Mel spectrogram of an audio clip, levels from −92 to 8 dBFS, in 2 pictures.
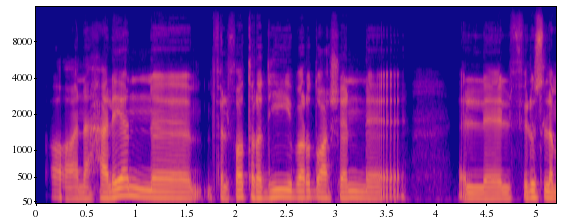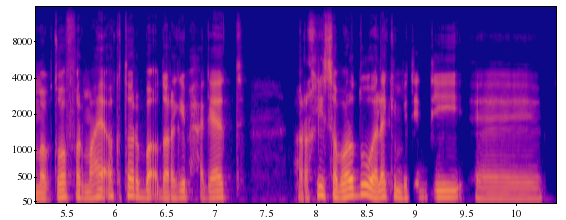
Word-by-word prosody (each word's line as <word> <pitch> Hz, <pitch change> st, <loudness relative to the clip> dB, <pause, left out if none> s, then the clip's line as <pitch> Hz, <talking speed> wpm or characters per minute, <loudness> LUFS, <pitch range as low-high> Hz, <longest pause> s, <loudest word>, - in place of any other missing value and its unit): آه، 110 Hz, -5 st, -4 dB
أنا 105 Hz, 0 st, -3 dB
حاليًا 125 Hz, +9 st, +3 dB, 0.9 s
في -, -, -16 dB
الفترة 125 Hz, +2 st, 0 dB
دي 130 Hz, +3 st, +1 dB
برضو 125 Hz, 0 st, 0 dB
عشان 115 Hz, 0 st, -1 dB, 0.9 s
ال 105 Hz, -1 st, -1 dB
الفلوس 105 Hz, +4 st, -1 dB
لما 110 Hz, -2 st, +2 dB
بتوفر 130 Hz, +4 st, 0 dB
معايا 135 Hz, +5 st, +1 dB
أكتر، 150 Hz, 0 st, 0 dB
باقدر 115 Hz, -2 st, 0 dB
أجيب 125 Hz, +3 st, -2 dB
حاجات 125 Hz, +3 st, -1 dB, 0.6 s
رخيصة 150 Hz, -6 st, +1 dB
برضو، 155 Hz, +8 st, +5 dB
ولكن 130 Hz, 0 st, +2 dB
بتدي 125 Hz, +3 st, -2 dB
آآ، 100 Hz, -1 st, -6 dB
120 Hz, 125 wpm, -25 LUFS, 105-130 Hz, 0.9 s, برضو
